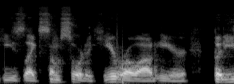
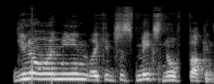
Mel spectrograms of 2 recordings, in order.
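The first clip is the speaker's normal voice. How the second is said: much higher, loud exasperated cry; exasperated outburst; 12 semitones higher, 7 dB louder than usual. Real, not acted. Ranting at the community, a loud exasperated outburst. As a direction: burst out in frustration. Peak of angry rant.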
